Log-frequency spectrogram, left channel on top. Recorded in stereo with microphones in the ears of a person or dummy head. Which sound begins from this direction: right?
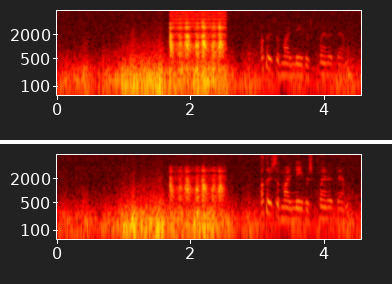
A woman speaking, at 3.0 s.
